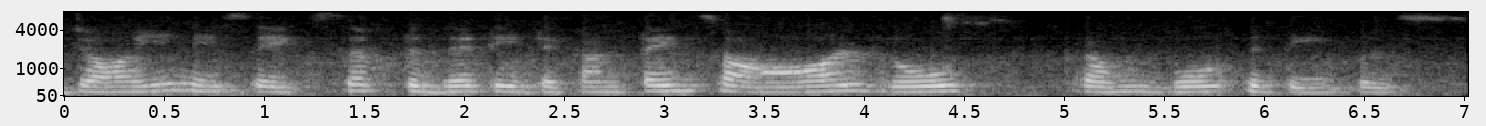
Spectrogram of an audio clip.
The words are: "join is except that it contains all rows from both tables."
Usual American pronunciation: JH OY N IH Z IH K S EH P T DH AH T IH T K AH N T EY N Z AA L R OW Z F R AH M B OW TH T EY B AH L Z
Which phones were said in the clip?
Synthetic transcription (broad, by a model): JH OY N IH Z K S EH P T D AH T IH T K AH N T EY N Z AA L R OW F R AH M B OW T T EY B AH L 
